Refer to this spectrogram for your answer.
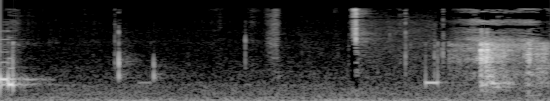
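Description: Telephone dialing tones for a live call-in to the Sister Speak Show: a quick, uneven string of short electronic beeps of varying pitch, mixed with a few faint clicks, with no one talking.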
